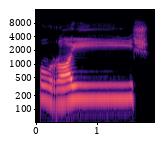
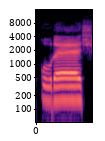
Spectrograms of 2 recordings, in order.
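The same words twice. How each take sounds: First: The vowel is softly drawn out. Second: The vowel is said short, in Urdu style. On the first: The speaker calls it right. "आप बहुत ही नरमी के साथ खींचेंगे" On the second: The speaker calls it wrong. "अगर कोई इस तरह पढ़े लीलाफी कुरैश तो ये गलत है"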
